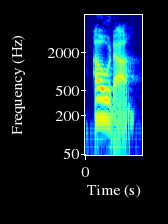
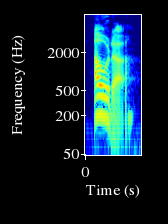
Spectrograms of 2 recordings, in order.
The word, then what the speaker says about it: out of: Notice the pronunciation of this because we really combine these two words to sound like outa, outa, out of the blue, out of the blue.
